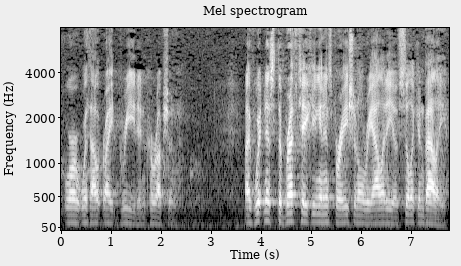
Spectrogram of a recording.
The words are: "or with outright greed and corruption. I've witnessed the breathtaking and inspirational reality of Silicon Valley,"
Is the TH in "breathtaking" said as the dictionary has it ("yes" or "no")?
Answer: yes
